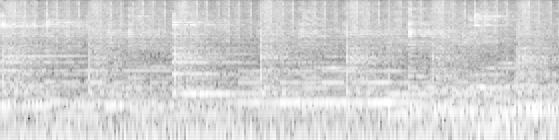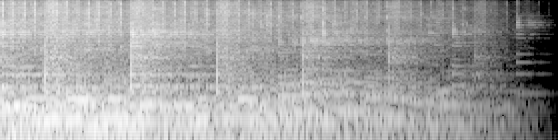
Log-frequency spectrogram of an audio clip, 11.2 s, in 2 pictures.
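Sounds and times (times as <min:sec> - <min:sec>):
prelude in G major: 0:00.0 - 0:10.8.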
